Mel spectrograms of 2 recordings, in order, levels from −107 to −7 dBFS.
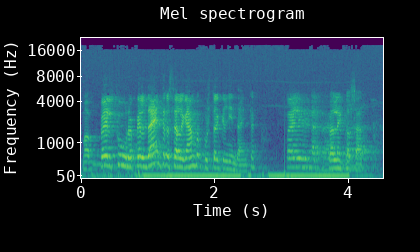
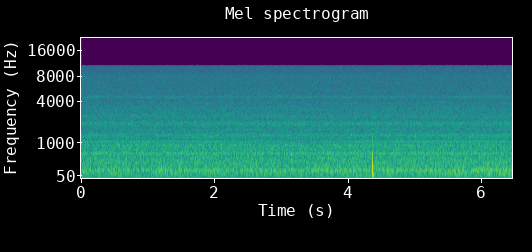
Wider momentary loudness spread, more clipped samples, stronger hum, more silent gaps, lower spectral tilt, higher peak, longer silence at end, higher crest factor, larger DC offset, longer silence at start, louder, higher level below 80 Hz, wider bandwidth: first, 15 LU vs 7 LU; neither; neither; neither; second, -3.5 dB/octave vs -5.5 dB/octave; second, -12 dBFS vs -4 dBFS; about the same, 0 s vs 0 s; second, 20 dB vs 30 dB; second, under 0.1% vs 0.3%; about the same, 0 s vs 0 s; first, -29 LUFS vs -34 LUFS; about the same, -42 dBFS vs -46 dBFS; first, 18 kHz vs 11 kHz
